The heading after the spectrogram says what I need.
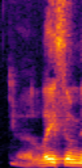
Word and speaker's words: Latham: Latham is sometimes seen on both sides of the border in England, northern England and Scotland, pronounced as I pronounce my name.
